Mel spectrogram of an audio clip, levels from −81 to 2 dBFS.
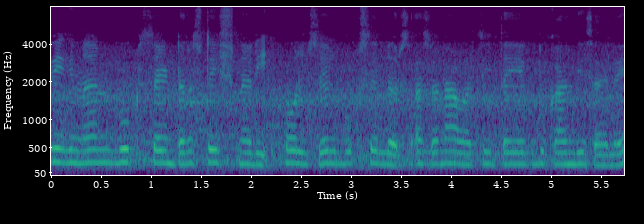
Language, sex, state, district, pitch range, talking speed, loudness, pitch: Marathi, female, Maharashtra, Sindhudurg, 205-230 Hz, 135 wpm, -34 LUFS, 215 Hz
